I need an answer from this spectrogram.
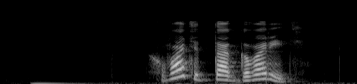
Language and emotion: Russian, angry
